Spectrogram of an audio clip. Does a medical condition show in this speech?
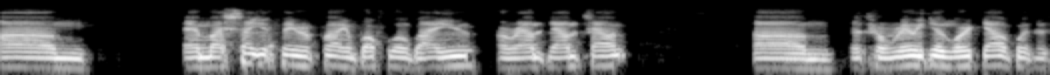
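Yes: cleft lip and palate; congenital, rare genetic birth disorder, couple dozen operations in first months, elective leg amputations, former wheelchair user; speech impediment from cleft lip and palate.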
